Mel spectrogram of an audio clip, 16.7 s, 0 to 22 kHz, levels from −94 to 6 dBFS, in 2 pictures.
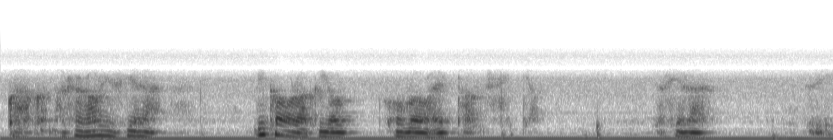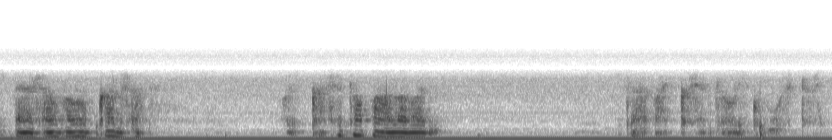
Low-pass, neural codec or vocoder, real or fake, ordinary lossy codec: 5.4 kHz; none; real; none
